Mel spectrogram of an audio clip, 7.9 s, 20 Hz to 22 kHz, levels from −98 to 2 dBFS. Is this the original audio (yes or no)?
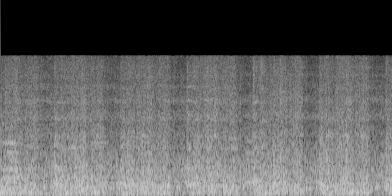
yes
